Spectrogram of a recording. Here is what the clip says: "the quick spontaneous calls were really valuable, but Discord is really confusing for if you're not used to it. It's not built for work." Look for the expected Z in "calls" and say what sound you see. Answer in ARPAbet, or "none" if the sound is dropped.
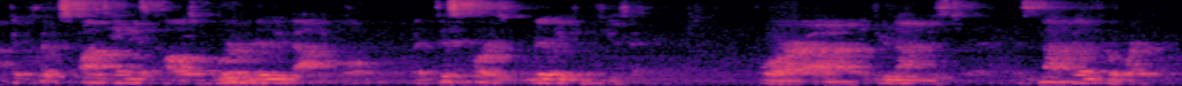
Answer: Z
